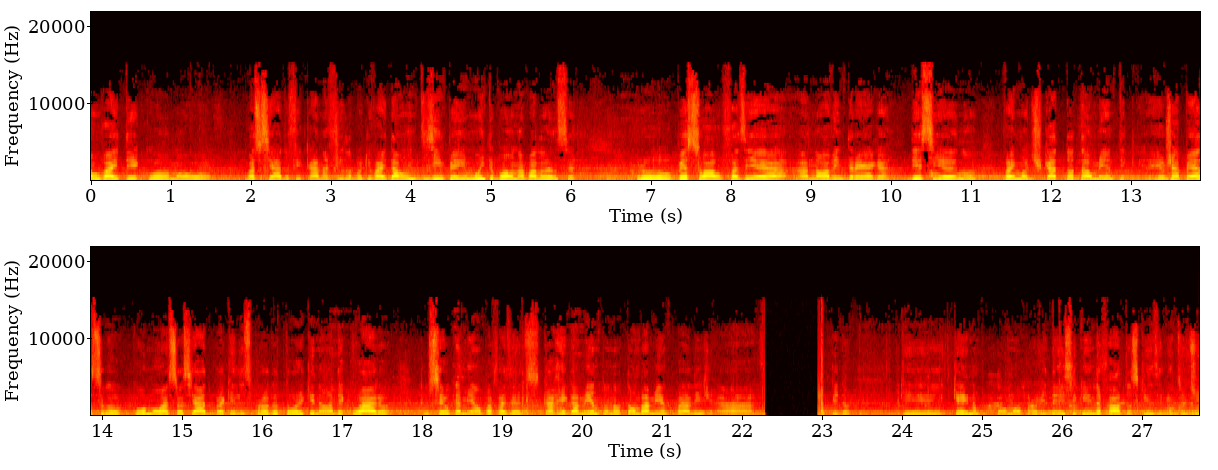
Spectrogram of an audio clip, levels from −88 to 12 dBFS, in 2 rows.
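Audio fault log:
22.26 to 23.02 s, cable pulled and plugged in: a pop as the live lead comes out, then about 0.71 s of near silence, then a short 47 ms burst of 50 Hz mains buzz while only the tip makes contact, and a second pop as the plug seats and the sound comes back.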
